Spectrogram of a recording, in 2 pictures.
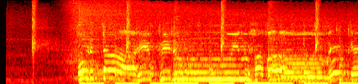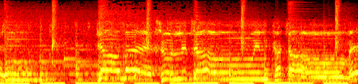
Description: lofi vibe; saregamamusic

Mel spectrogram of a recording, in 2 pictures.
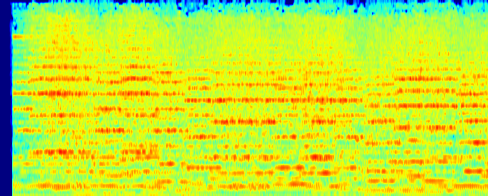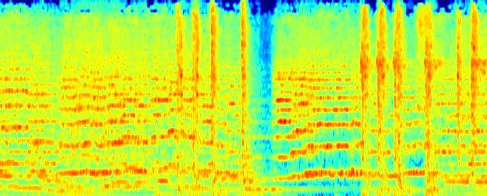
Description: sad ringtone sad bgm sad love bgm; yaaradi nee mohini

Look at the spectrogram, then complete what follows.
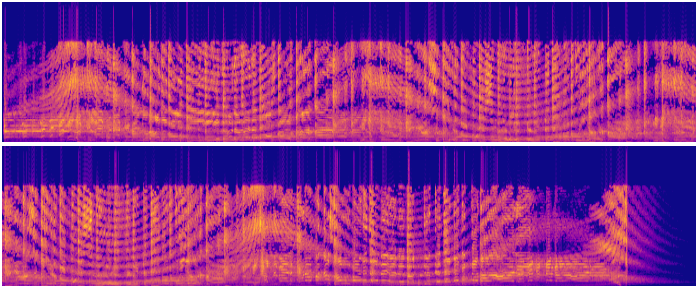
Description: song lofi ringtone

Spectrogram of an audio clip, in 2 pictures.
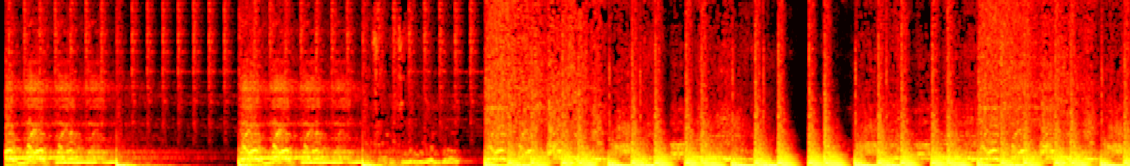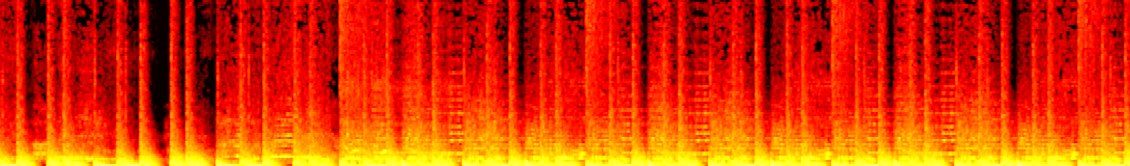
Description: post credit bgm; goat bgm ringtone

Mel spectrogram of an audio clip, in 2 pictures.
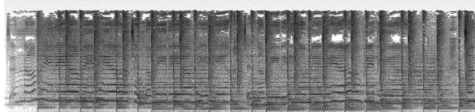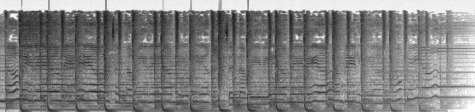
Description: ringtone female

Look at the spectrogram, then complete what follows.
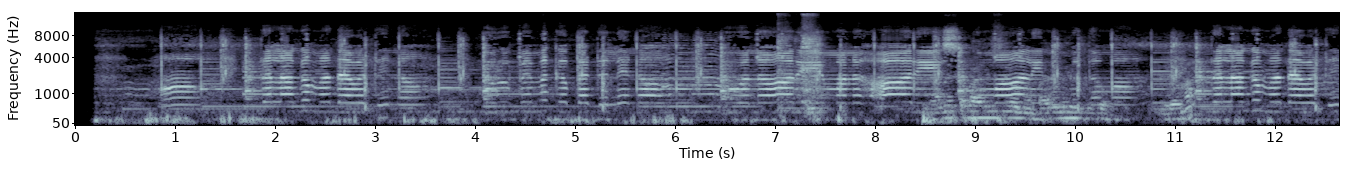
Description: ringtone ringtone; instagram trending bgm

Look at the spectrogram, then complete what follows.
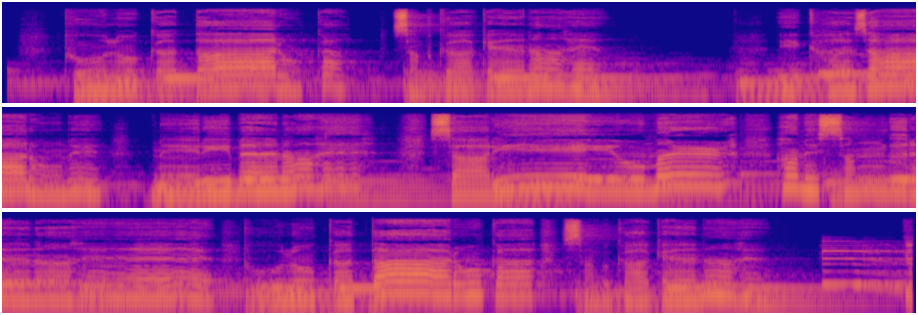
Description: song bgm; jigra

